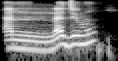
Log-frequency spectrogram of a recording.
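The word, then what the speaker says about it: النجم: An-najmu al-qamaru. Gitu kali saya. Bukan al-qamaru. Al-qamaru. Di sana juga beda cara bacanya. An-najmu. An-najmu. Langsung idgham.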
